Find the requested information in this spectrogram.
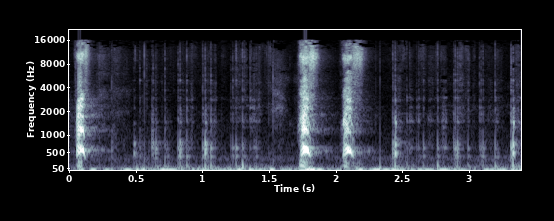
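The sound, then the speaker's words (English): A human voice imitates a dog barking, with a few loud, sharp barks scattered among many softer yips and short bursts, uneven in rhythm, with no other talk. “I'm standing in the middle of the hallway listening, and the dog's going,”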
